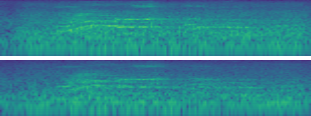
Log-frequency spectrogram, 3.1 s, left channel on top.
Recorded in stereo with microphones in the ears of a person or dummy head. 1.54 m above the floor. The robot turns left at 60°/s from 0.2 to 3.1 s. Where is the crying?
175° left, 7 m; by 3.0 s 25° left, 7 m.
